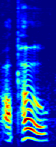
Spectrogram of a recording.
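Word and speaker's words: ἀπό: line uses the letters Alpha Pi Omron it's pronounced APO APO is a Greek preposition that indicates a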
